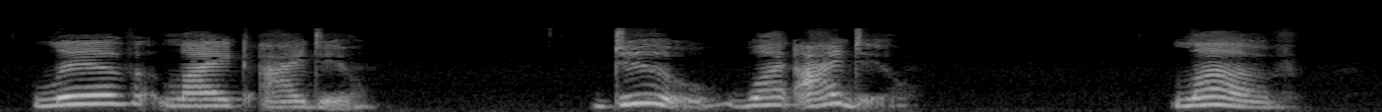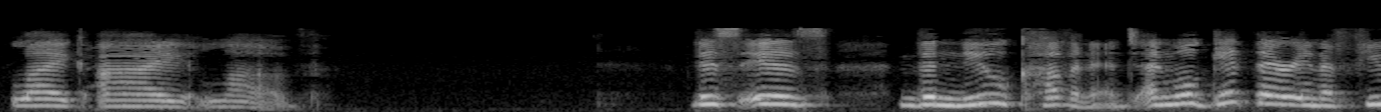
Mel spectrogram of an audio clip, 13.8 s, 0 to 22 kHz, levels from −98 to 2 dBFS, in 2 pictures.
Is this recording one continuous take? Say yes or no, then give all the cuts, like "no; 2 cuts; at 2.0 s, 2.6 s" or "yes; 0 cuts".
yes; 0 cuts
